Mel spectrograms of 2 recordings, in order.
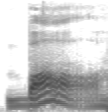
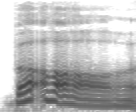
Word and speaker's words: Baal: this other god, this idol called Baal, okay, or Baal, or there's a bunch of different pronunciations of it, but worship this false god, okay.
